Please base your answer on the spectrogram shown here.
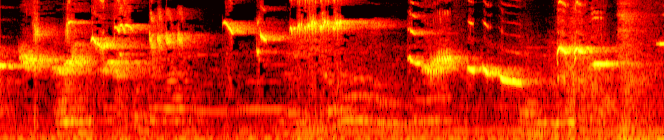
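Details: Collection orange-headed thrush, or raja teler, singing in daylight: varied high whistles, squeaky sliding notes and brief trills, with a faint steady low hum beneath.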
